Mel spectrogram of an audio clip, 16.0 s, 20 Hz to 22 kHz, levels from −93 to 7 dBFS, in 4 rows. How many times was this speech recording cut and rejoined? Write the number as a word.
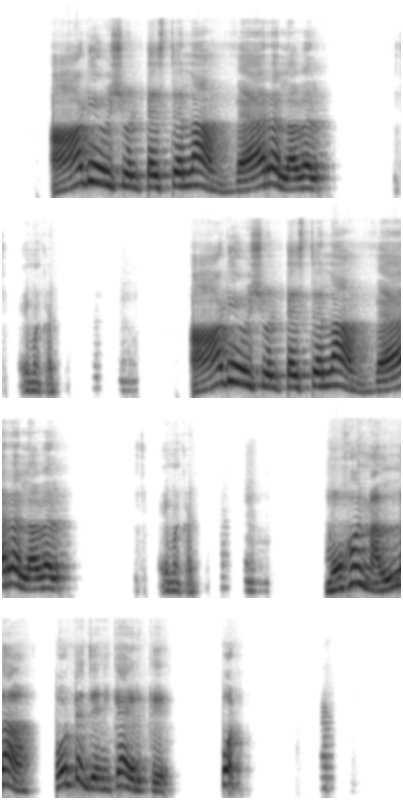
one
